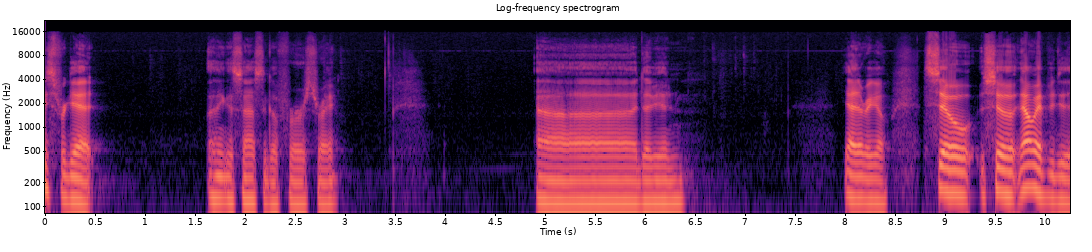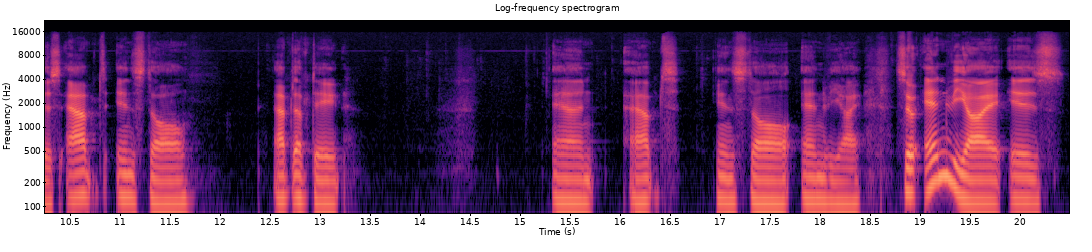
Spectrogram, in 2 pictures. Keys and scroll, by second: 0.0-3.6 typing, 5.1-7.3 typing, 10.0-20.4 typing.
